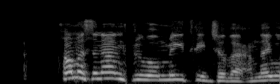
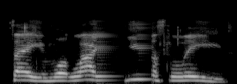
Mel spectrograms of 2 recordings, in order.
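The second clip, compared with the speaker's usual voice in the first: usual speaking voice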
